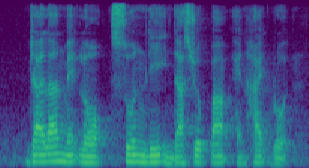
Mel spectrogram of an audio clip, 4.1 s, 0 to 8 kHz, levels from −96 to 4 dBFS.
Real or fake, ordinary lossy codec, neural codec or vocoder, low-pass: real; none; none; 7.2 kHz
